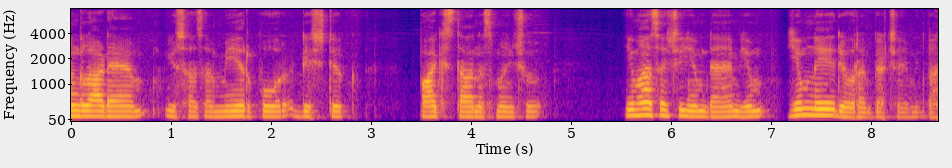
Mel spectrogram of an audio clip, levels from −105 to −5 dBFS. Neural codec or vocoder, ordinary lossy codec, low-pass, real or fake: none; none; none; real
